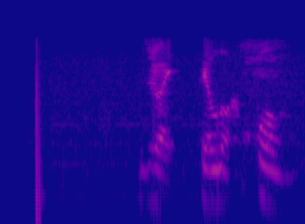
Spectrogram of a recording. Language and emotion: Russian, angry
